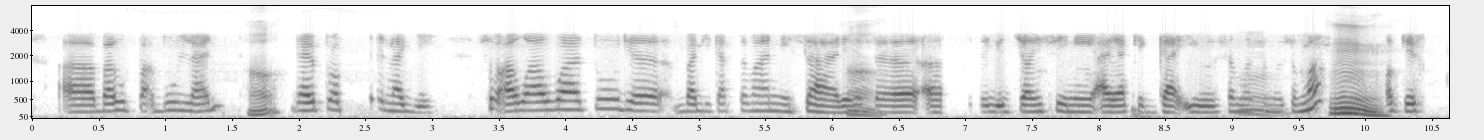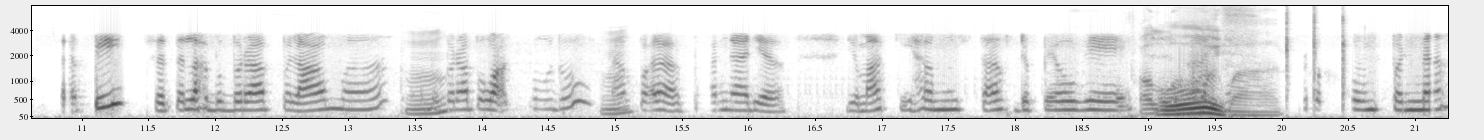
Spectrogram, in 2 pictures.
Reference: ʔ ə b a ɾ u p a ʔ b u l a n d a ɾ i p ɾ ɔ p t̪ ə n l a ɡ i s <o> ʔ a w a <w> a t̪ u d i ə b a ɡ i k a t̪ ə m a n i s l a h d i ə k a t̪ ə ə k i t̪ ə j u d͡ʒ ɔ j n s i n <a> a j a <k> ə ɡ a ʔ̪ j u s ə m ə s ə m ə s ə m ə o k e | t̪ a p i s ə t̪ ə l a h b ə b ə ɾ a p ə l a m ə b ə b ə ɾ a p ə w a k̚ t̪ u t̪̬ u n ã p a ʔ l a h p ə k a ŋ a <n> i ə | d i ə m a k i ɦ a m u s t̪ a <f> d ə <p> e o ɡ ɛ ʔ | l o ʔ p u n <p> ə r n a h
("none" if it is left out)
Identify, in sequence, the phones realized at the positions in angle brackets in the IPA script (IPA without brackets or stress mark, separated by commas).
o, w, i, k, d, f, p, p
